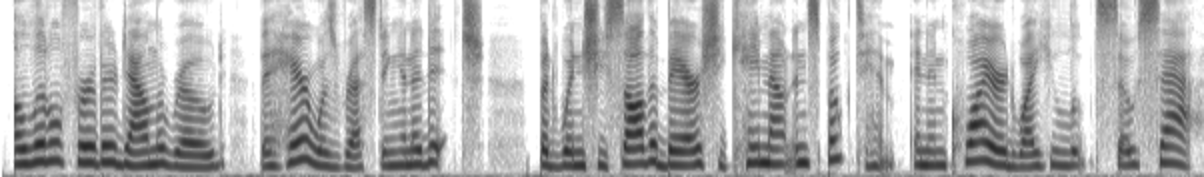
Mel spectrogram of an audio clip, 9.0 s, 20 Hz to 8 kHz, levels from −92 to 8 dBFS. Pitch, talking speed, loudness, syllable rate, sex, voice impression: 245 Hz, 220 wpm, -19 LUFS, 5.2 syllables/s, female, feminine, slightly young, tensed, powerful, bright, soft, slightly muffled, friendly, slightly reassuring, lively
